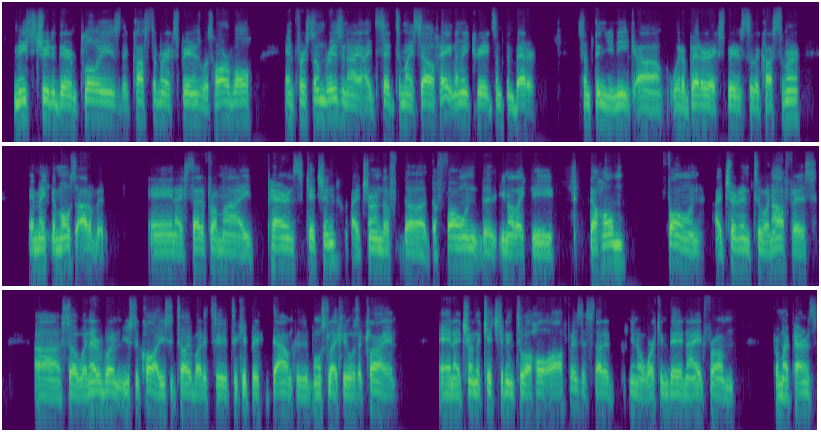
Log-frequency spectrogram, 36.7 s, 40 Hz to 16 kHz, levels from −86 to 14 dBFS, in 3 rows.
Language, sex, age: English, male, 30-49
